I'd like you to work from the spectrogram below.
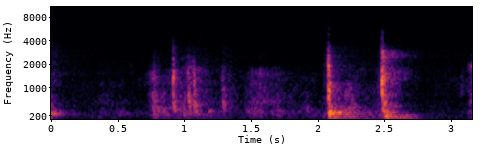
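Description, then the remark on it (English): An unlocked wooden door to a man's room is handled: soft clattering and creaking, then two sharp, loud wooden thuds in quick succession as it swings and shuts. “His door was unlocked. Nobody saw me go in.”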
